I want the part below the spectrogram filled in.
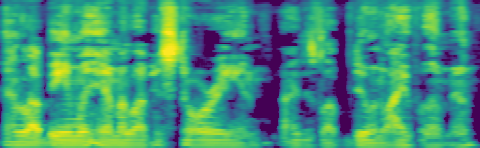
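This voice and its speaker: A man's voice: a bass voice, level tone, fairly quick, gravelly, a little mellow, slightly rough, dry recording, clean studio sound. A man in his forties chatting casually as a podcast guest, slangy and laughing often as he tells stories. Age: 40s. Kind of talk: casual storytelling chat.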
